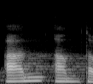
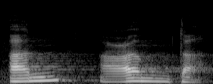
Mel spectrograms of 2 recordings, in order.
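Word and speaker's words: أَنْعَمْتَ: সিরাতাল মুস্তাকিম সিরাতাল্লাজিনা আন আমতা আলাইহিম এখানে অনেকেই আন আমতা বলে থাকেন এখানে হামজা এবং আইন দুইটা সম্পূর্ণ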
